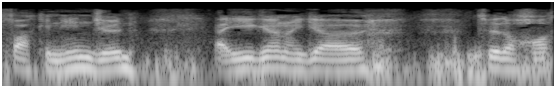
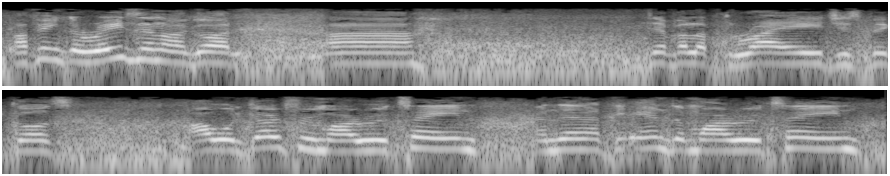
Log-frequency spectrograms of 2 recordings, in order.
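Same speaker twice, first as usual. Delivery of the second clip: higher, louder, agitated rant; worked-up retelling of a maddening shift; frustrated venting; 7 semitones higher, 3 dB louder than usual. Real, not acted. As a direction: still fuming as you tell it. Agitated venting about rage at work.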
